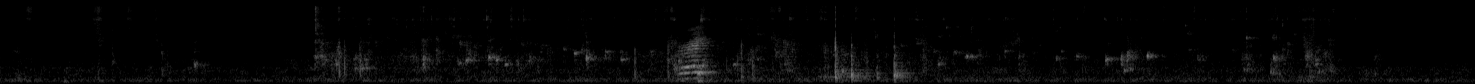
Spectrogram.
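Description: Faint, distant running tap water as hands are washed, starting about three seconds in and stopping shortly before the end.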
